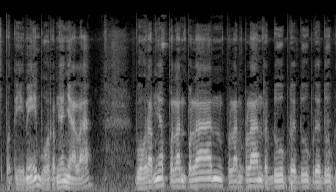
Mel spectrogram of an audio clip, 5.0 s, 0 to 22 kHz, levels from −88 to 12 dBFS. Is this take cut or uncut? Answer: uncut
